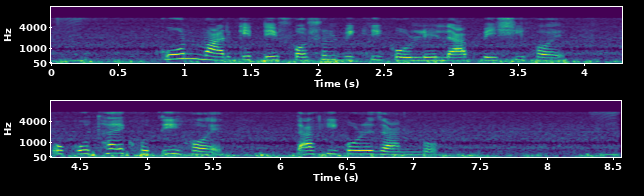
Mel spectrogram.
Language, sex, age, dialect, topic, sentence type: Bengali, female, 18-24, Standard Colloquial, agriculture, question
